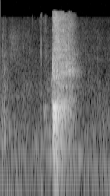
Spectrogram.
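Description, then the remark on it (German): A single sharp sneeze bursts out, brief and fairly loud, set against a quiet background with no talking around it. “Gesundheit.”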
